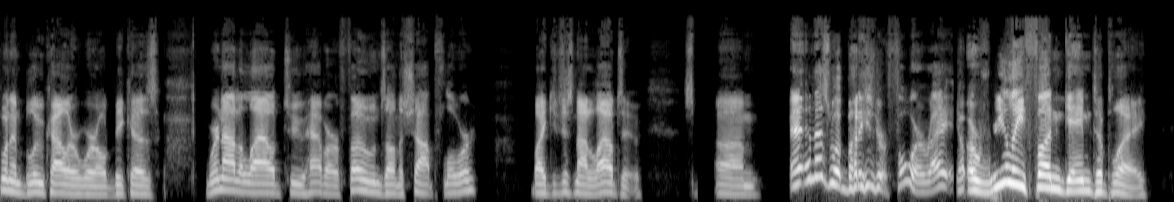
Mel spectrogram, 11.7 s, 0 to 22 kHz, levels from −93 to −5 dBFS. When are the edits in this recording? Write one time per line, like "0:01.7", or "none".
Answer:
0:06.9
0:09.5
